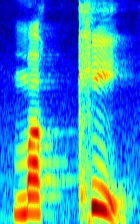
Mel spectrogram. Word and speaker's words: मक्खी: तो शब्द बना मक्खी। क का उच्चारण गले में ही अटक जाएगा, वह पूरा क उच्चारण नहीं करना है। मक्खी, क और ख का उच्चारण साथ में करना है।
